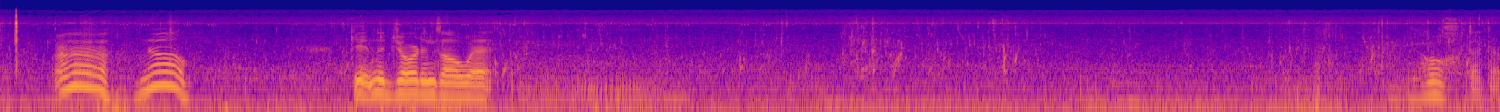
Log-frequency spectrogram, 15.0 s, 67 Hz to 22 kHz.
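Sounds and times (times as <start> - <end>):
light ticks: 0.0 - 0.3
low steady rumble: 0.0 - 15.0
water lapping at shoreline: 0.0 - 15.0.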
